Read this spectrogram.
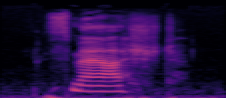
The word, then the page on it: smashed: American English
